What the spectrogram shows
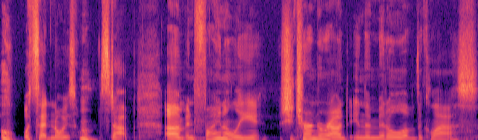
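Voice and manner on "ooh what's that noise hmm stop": put-on passive-aggressive voice. Retelling a classmate turning around over chip noise: imitating passive-aggressive complaint. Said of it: "passive aggressive".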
